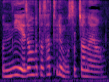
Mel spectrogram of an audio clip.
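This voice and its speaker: Her voice is fairly high and mellow, moving at a rather quick pace. She's a livestream host in her thirties from Jeonju, Korea, chatting casually on her phone as she teases viewers over their comments and draws out words to stress them.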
